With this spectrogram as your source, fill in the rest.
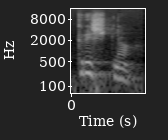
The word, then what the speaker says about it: कृष्ण: तो जैसे हम हरे राम संकीर्तन करते हैं तो सबको हिदायत कर दी कि हरे कृष्ण कृष्ण कृष्ण हरे हरे, ना हरे कृष्णा. But most people do say Krishna still. But the correct pronunciation is Krishna.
